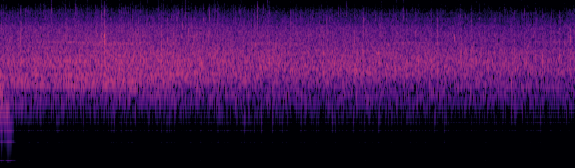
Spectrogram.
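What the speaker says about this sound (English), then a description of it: "Please applaud for our award winners." An audience at a high school commencement applauds award winners, a steady wash of many hands clapping, distant and fairly quiet, continuing unbroken.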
